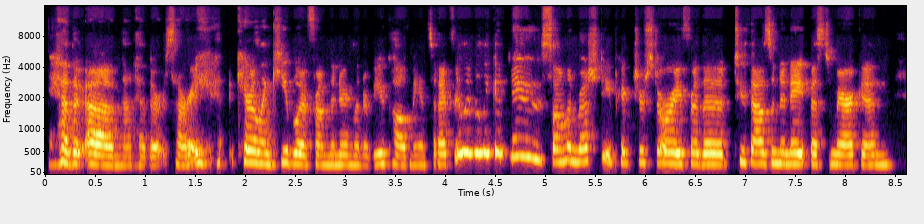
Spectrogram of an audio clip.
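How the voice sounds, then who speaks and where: A woman with a fairly high voice talks casually as an interview guest. She is a writer who also teaches, and she speaks candidly in an anecdotal way, slipping into quoted speech. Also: fast talker, few pauses, darkish tone. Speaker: guest short story writer and writing teacher.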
